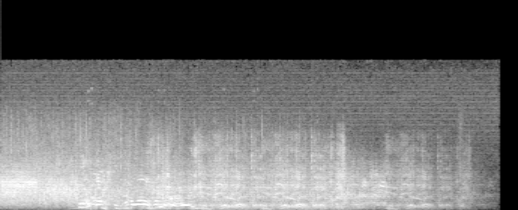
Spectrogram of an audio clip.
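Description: A man laughs loudly and heartily nearby.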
